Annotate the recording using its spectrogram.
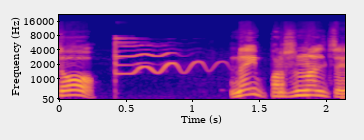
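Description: A short cartoon-style 'boing' sound effect: one tone that wobbles up and down in pitch about four times over most of a second, starting suddenly, between bits of a man's speech.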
